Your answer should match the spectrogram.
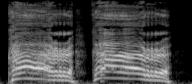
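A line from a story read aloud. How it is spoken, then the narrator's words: Old woman's sharp cry. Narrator (Russian): Старуха резким голосом крикнула дважды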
